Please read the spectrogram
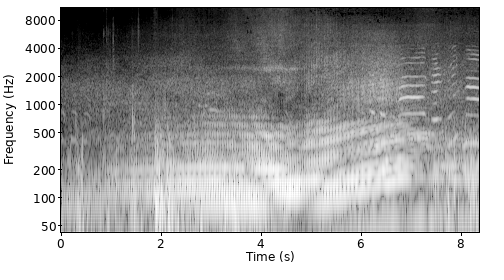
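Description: Sport motorcycle passing close by: the engine grows louder to a peak about four to five seconds in, then drops in pitch and fades as it goes past.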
